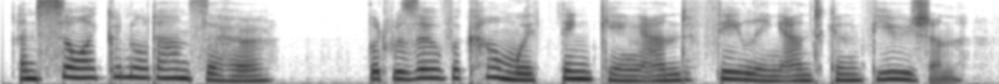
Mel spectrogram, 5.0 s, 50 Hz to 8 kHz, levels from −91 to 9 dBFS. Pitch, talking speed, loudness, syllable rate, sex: 235 Hz, 190 wpm, -16 LUFS, 5.6 syllables/s, female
